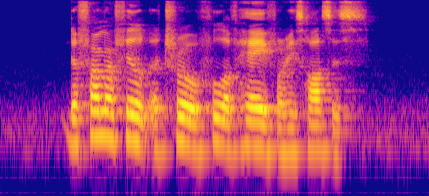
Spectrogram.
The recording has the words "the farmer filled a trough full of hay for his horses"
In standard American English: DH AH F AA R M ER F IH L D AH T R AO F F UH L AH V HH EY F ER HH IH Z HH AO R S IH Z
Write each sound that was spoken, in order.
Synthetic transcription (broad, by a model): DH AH F AA R M ER F IH L D AH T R AO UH F UH L AH V HH EY F ER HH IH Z HH AO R S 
